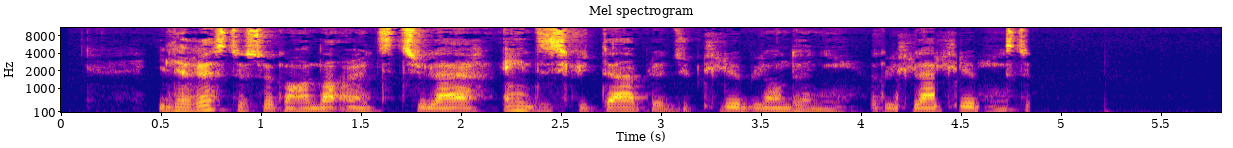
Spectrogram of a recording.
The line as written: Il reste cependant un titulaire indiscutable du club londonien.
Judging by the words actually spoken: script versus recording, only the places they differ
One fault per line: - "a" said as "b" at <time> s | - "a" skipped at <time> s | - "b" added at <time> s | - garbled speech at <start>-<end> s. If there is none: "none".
- garbled speech at 4.0-4.9 s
